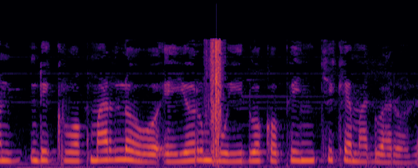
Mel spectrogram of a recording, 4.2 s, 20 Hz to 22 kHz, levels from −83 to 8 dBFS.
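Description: Low-bitrate audio saved at a high bitrate runs throughout: the MP3 artefacts fit a 32 kbit/s encode likely re-saved at 320 kbit/s, which cannot restore what was lost.

Cable scratch noise from 2.05 to 2.26 s adds dense, uneven rustling a few dB above the speech, likely from a worn cable or connector being moved.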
